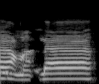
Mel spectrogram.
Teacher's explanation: ainnya berikan sifat bainiyah, sedikit mengalir ya.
